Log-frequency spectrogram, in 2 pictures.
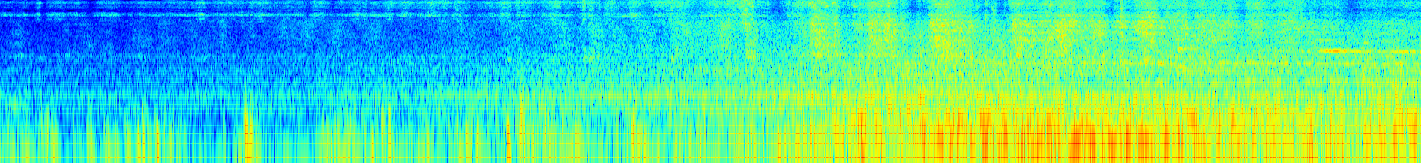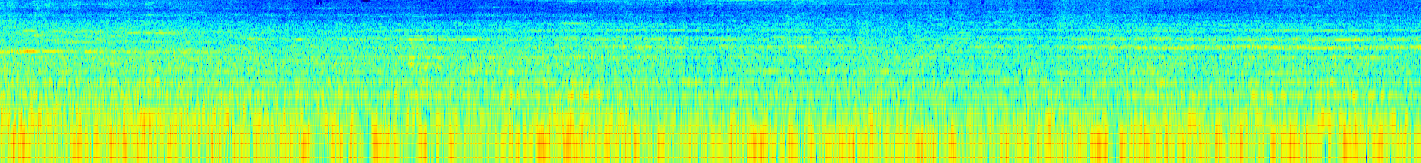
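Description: Wheat train passing close by: its diesel-electric locomotives grow louder over the first few seconds and go by about six seconds in. A long string of grain hopper wagons then rolls past with a steady rumble and high-pitched squealing wheels.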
